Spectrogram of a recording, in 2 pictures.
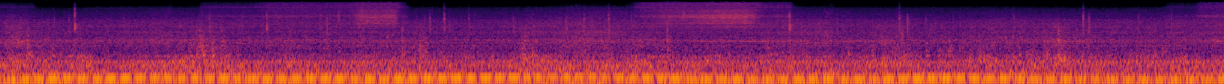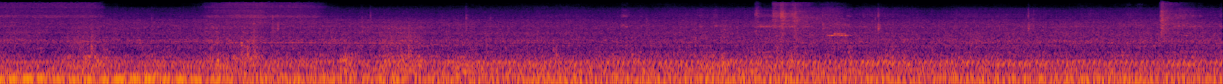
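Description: A semi-truck's diesel engine running with a deep, pulsing rumble as the rig creeps along pulling an empty flatbed trailer; the rumble eases about two-thirds of the way through. Several short hisses come and go over it, about five in all.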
